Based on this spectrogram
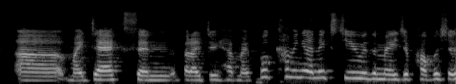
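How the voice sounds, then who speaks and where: Her intonation lively, a woman with an Australian accent speaks at a fairly high pitch and a moderate pace. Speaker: tarot reader. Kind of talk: interview conversation.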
